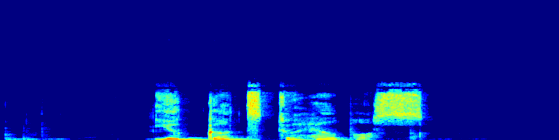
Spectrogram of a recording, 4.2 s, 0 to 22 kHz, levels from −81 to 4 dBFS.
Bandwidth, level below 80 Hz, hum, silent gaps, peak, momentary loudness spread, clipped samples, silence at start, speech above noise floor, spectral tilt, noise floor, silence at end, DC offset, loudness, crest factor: 9.4 kHz; -64 dBFS; none; none; -8 dBFS; 10 LU; under 0.1%; 1.15 s; over 64 dB; -3 dB/octave; under -90 dBFS; 1.05 s; under 0.1%; -25 LUFS; 22 dB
